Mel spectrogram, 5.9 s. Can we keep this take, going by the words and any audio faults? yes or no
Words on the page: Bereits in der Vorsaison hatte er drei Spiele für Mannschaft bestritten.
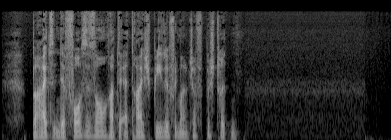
yes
